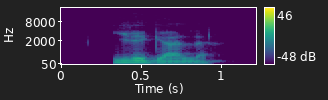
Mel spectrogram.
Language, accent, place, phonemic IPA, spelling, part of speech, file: French, France, Lyon, /i.le.ɡal/, illégale, adjective, LL-Q150 (fra)-illégale.wav
- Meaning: feminine singular of illégal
